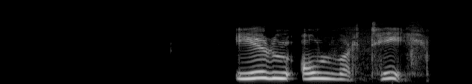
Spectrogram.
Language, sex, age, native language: Icelandic, male, 9, Icelandic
